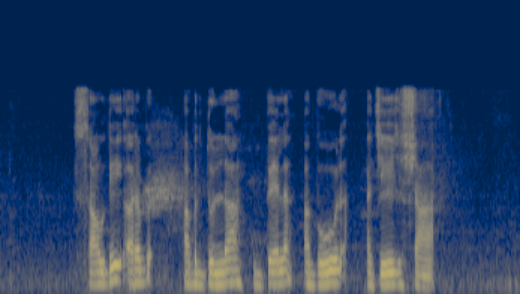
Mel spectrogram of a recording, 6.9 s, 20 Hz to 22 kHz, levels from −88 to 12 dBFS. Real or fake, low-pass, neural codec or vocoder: fake; 7.2 kHz; vocoder, 44.1 kHz, 128 mel bands, Pupu-Vocoder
